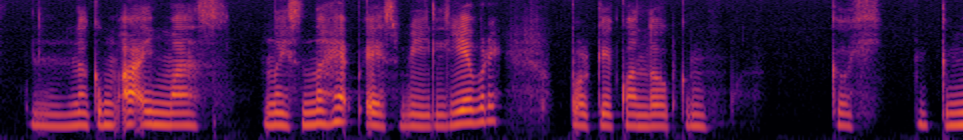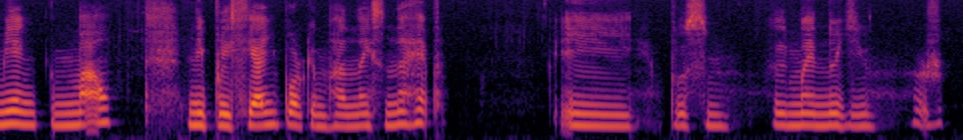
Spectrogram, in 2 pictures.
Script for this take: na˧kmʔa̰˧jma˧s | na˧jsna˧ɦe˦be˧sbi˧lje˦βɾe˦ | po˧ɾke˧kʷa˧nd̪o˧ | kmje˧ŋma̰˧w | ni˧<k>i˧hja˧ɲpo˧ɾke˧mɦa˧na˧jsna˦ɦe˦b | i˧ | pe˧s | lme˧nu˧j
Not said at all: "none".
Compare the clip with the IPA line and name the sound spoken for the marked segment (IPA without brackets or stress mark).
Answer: p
